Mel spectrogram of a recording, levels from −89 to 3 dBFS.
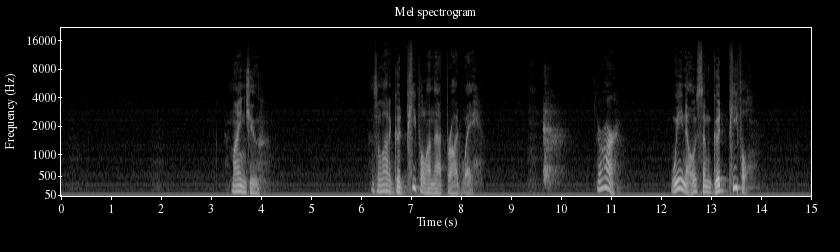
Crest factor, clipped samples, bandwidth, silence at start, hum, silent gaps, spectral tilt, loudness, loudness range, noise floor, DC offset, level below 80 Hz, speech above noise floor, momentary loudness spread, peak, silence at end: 24 dB; under 0.1%; 16.5 kHz; 0 s; 60 Hz at -55 dBFS; none; -7 dB/octave; -33 LUFS; 7 LU; -55 dBFS; under 0.1%; -56 dBFS; 23 dB; 24 LU; -14 dBFS; 0 s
